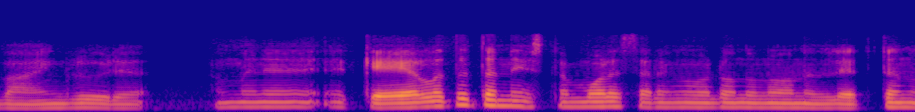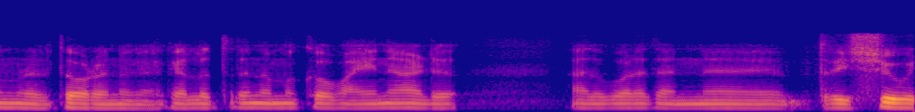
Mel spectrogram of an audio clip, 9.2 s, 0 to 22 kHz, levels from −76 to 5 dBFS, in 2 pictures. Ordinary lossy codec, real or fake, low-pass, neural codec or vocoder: none; fake; 7.2 kHz; codec, 24 kHz, 0.5 kbps, DualCodec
